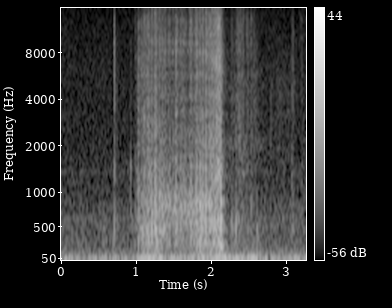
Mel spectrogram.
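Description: A blade slices through packing tape on a cardboard box.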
